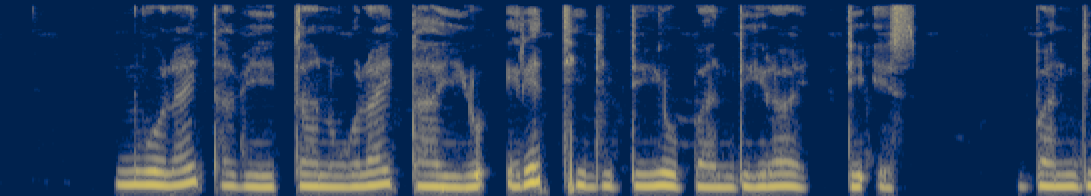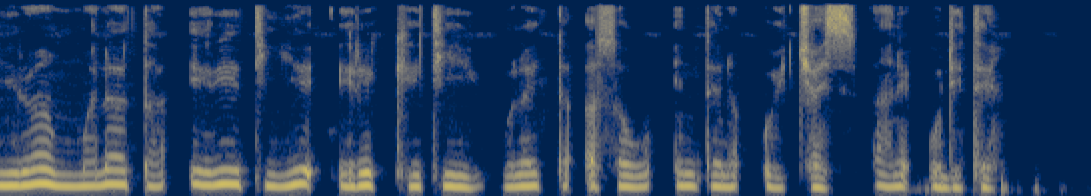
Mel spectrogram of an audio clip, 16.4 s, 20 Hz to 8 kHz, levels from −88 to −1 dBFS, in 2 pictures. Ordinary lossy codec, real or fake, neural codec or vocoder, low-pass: MP3, 64 kbps; real; none; 7.2 kHz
